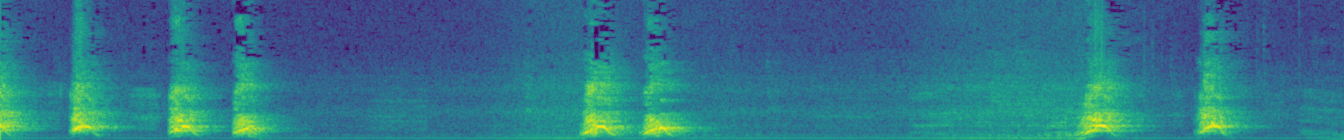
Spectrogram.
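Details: Minnie, a pet dog, barking in sharp, harsh bursts: seven barks grouped in clusters of three, two and two across about seven seconds, over a steady low hum.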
